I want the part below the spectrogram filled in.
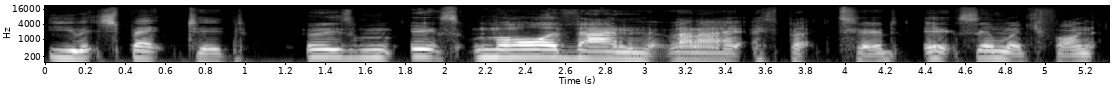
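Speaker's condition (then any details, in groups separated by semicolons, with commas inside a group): Down syndrome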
